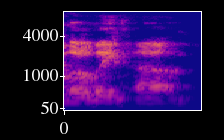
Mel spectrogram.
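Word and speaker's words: Loli: I've been pronouncing it Lolly, but yeah, Lowley.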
